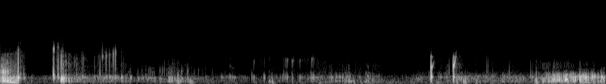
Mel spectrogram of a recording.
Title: stomach growling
